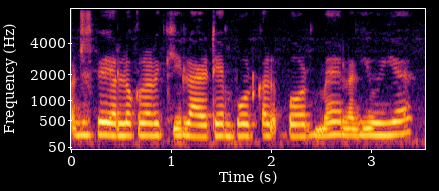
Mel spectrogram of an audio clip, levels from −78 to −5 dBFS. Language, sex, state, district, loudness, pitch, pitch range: Hindi, female, Uttar Pradesh, Lucknow, -13 LUFS, 215 Hz, 205-225 Hz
